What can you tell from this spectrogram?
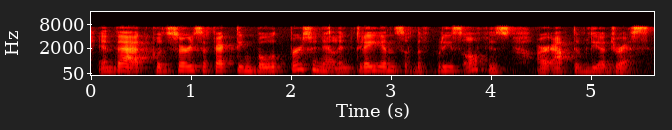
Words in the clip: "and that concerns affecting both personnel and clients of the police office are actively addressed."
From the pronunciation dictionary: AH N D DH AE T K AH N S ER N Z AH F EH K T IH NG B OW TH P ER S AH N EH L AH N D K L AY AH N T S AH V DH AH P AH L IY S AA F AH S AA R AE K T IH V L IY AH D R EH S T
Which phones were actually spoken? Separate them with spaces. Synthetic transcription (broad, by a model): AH N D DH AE T K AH N S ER N S AH F EH K T IH NG B OW TH P ER S AH N EH L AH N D K L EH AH N T S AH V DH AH P AH L IY S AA F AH S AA R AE K T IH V L IY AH D R EH S T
